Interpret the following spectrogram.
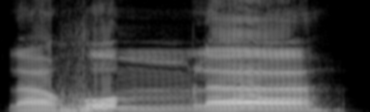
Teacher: Maka untuk panjang izhar untuk cara membacanya, yaitu suara mimnya tidak boleh ditahan, tidak boleh lahum la, tapi akan tetapi dia harus jelas dan langsung saja. Lahum la sambil menyempurnakan daripada huruf mimnya. Bibir kita dirapatkan. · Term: izhar syafawi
